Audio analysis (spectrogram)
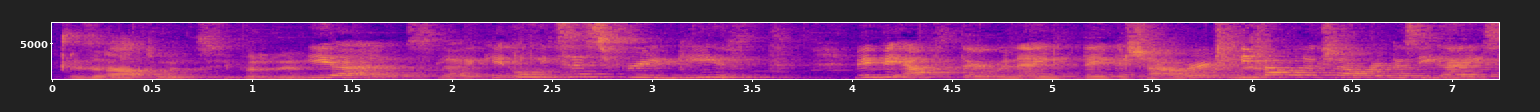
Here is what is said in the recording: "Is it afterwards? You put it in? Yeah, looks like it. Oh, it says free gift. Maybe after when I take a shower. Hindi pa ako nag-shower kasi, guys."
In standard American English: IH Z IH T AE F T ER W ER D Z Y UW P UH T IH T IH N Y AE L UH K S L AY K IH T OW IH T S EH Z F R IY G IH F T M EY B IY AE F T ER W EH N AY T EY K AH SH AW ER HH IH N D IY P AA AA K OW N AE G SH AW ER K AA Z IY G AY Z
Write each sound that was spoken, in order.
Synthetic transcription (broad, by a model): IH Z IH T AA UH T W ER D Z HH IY P UH T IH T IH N Y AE L UH K S L AY K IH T OW IH T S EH S F R IY G IH F T M EY B IY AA F T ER W EH N AY T EY K AH SH AW ER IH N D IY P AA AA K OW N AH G SH AW ER K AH S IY G AY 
